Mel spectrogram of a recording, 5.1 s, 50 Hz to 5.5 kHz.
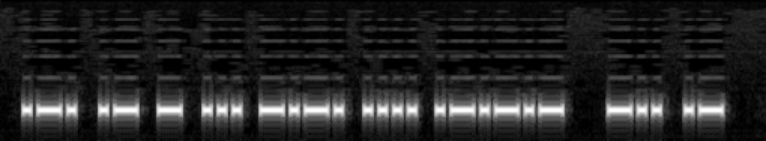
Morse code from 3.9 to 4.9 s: DA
